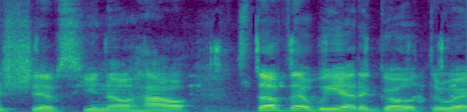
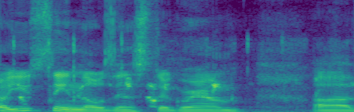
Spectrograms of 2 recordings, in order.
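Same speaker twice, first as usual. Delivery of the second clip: ordinary talk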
